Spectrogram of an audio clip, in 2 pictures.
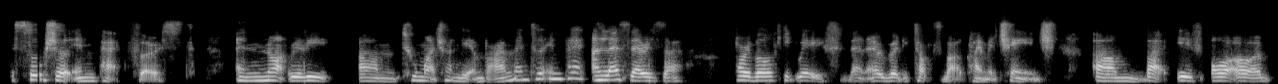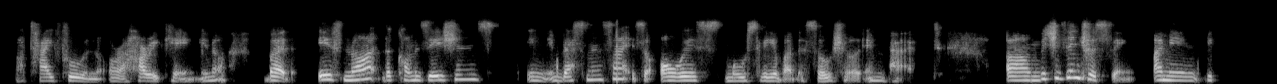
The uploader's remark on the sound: Recorded LIVE on July 28th, Zoom, 1pm CET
